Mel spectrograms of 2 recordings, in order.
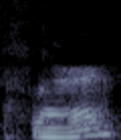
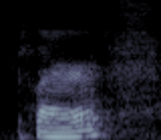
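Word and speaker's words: Phlur: introduction to this brand I believe it is pronounced plur p-h-l-u-r plur and I did Tangerine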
